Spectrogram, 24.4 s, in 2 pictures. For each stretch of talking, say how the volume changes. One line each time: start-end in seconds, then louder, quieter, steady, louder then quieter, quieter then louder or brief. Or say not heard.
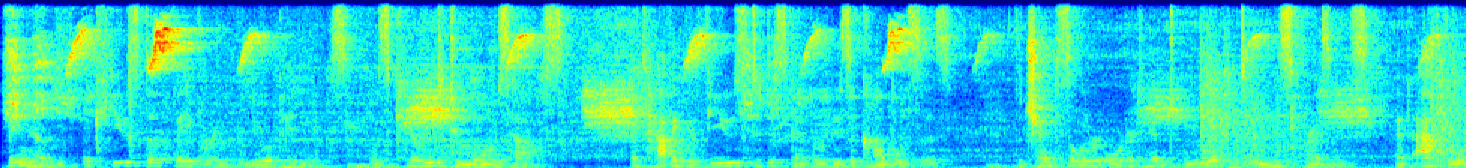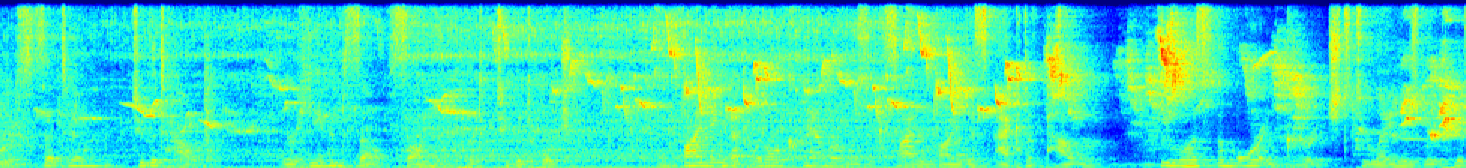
0.0-24.3 steady.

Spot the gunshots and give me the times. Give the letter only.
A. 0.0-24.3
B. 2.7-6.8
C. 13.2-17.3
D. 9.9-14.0
D.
